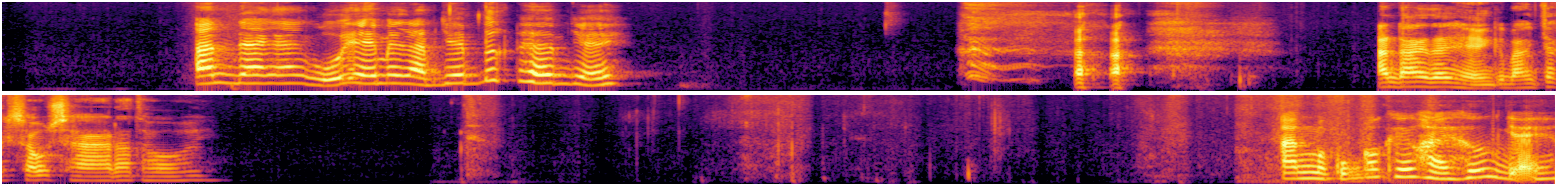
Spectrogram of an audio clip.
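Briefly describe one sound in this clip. A young woman speaks in an upset, pleading voice, close by.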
